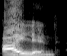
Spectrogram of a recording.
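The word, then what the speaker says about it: island: ठीक है यहां पे आई एस एल ए एन डी देखिए यहां पे एस लिखा हुआ है लेकिन बोलेंगे नहीं इसे क्या पढ़ेंगे आइलैंड आइलैंड ठीक है जैसे एल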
